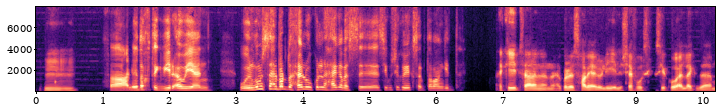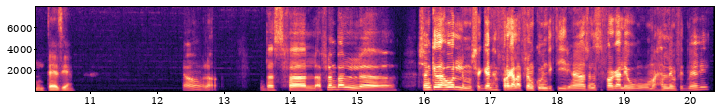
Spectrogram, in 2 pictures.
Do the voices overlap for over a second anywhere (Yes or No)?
No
